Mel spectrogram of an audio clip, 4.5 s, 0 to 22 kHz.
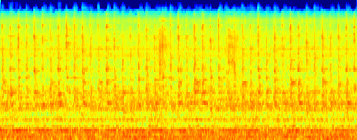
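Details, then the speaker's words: Diesel injection pump on test bench being bled, 100 RPM pump speed (200 RPM engine-equivalent): slow, rough ticking pulses under loud motor drone as it starts injecting cylinder by cylinder; normal bench start. "So it's always double. You'll slowly hear the pump starting to inject. Cylinder by cylinder."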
